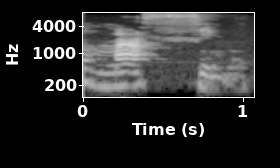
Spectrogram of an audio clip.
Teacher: A escrita é com X, mas o som que nós escutamos e produzimos é o S. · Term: som é de S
